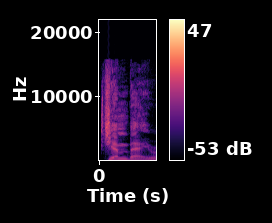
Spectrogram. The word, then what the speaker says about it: djembe: them and it's pronounced JBE right I always get it wrong I see it and it's a silent D or it's JBE yes it's a silent D yeah it's pronounced JBE correct and you've got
